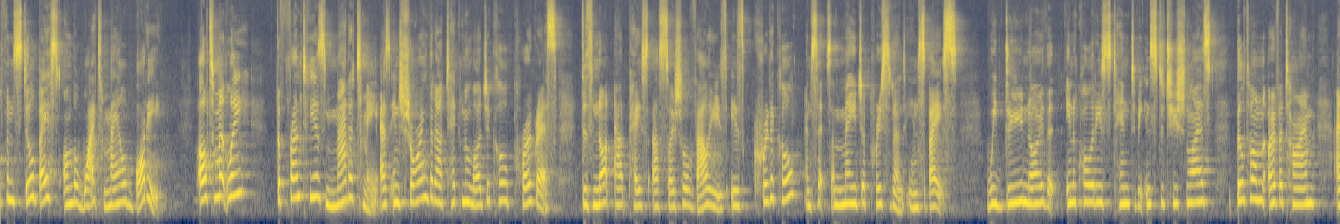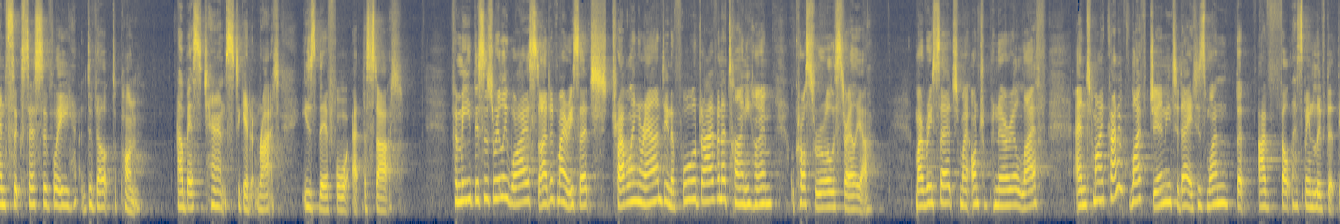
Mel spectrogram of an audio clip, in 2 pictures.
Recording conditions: live audience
